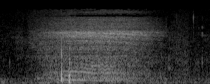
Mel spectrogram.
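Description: A single deep breath drawn in through the nose during a guided breathing exercise, an airy rushing sound that swells and fades over about two seconds, with no talking.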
